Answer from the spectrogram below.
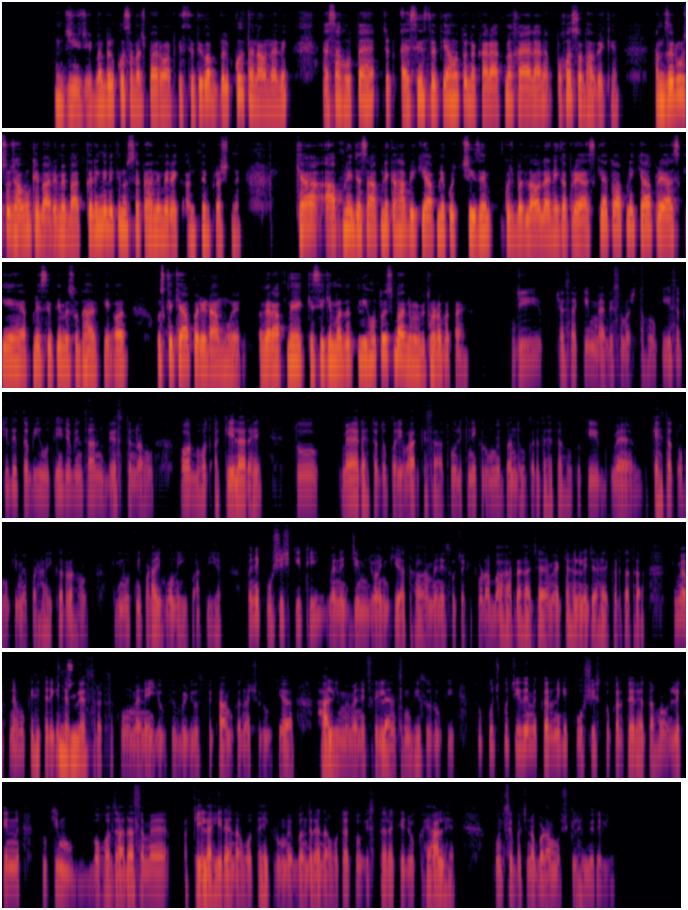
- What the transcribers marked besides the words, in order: other background noise; in English: "रूम"; in English: "जॉइन"; in English: "वीडियोज़"; in English: "रूम"
- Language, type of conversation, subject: Hindi, advice, ब्रेकअप के बाद मैं अपने जीवन में नया उद्देश्य कैसे खोजूँ?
